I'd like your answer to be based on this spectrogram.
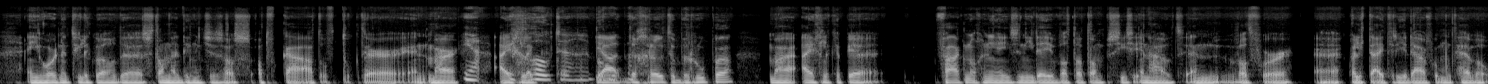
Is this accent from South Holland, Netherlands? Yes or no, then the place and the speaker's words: yes; Vlaardingen, South Holland, Netherlands; Ik ben in Vlaardingen opgegroeid. Als ik kijk naar mijn wijk waar ik ben opgegroeid, is dat een wijk met sociaal-economische achterstand. Arbeiderswoningen.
